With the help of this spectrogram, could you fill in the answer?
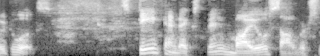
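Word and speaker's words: Biot-Savart: कहने आते थे कि भाई मेरे नाम में जो टी है वो साइलेंट है, मत बोला कर।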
